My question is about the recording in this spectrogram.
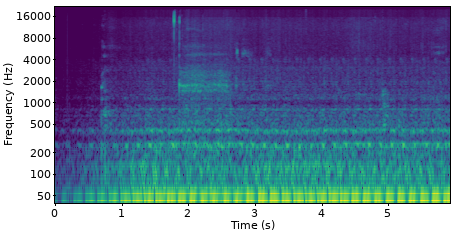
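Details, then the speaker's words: Warm 2012 Dodge Charger V8 idling with low uneven rumble and rhythmic stumble: dead miss on cylinder 1 at idle, clearing just off idle; engine analyzer confirms, despite new lifters, camshafts, rings, heads and coils over a year. "but when i go to idle this is a dead miss and it's on one so now what that's done for me is i've confirmed that cylinder one is the cylinder missing and it appears right off idle that it's not misfiring"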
